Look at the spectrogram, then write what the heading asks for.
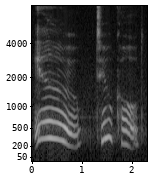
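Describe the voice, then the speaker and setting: A woman acts out a curious young girl from a picture book. She is picky and exclaims her verdicts in short, expressive bursts. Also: high-pitched, extremely slow, pitched above the performer's own voice, full character voice. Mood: disgusted.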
